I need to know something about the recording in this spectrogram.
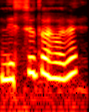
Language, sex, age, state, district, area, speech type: Odia, female, 45-60, Odisha, Jagatsinghpur, rural, spontaneous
